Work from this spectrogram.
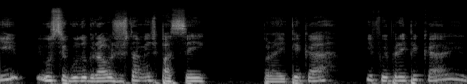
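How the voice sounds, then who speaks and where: A man speaks at a fairly slow pace in a high pitch. The recording is very clean, with a silent background. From Brazil, Rio de Janeiro. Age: 60s. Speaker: former air force pilot sharing near-death experience. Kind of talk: podcast interview testimony.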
